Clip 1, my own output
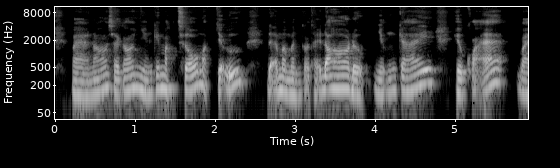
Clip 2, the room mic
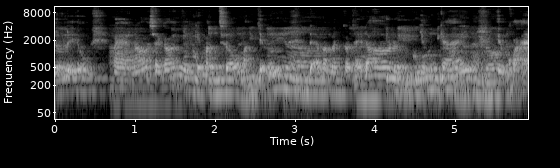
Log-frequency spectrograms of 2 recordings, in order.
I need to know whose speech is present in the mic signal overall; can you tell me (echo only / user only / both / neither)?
both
